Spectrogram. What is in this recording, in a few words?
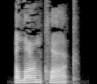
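"alarm clock", English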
